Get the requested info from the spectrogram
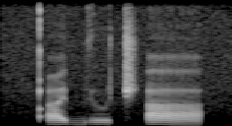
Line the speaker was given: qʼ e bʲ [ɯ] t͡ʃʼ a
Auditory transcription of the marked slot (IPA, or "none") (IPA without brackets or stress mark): ɯ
